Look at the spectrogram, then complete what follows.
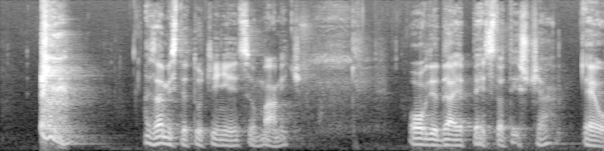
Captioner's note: cough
